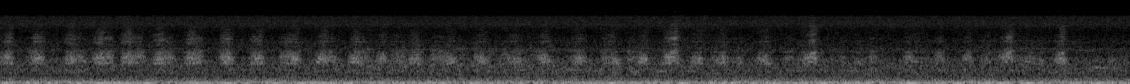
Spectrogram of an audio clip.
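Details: Ducks swimming at Jardin aux Canards in Monaco on a morning, giving a fast run of short nasal calls, about three per second, over a steady low rumble of water and background noise.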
